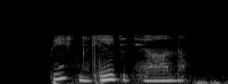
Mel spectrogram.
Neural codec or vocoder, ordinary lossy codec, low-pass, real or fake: none; AAC, 16 kbps; 7.2 kHz; real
